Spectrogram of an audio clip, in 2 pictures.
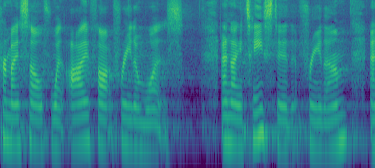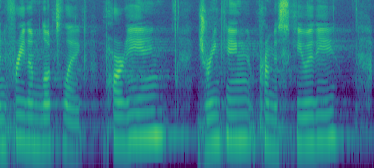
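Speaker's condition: Cleft palate; congenital

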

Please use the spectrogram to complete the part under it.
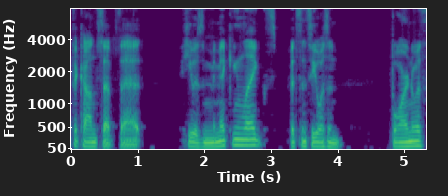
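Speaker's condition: No condition

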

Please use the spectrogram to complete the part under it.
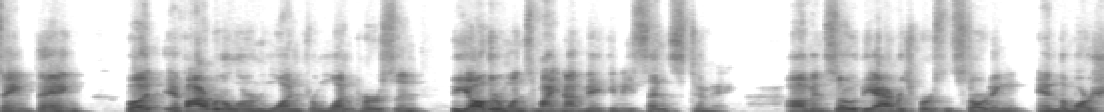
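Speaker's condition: Cleft palate; congenital cleft palate

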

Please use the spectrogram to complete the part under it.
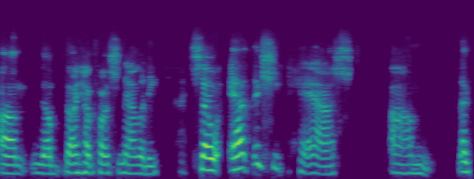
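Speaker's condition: Bilateral cleft lip and palate; surgeries needed to function normally with eating, speaking, drinking

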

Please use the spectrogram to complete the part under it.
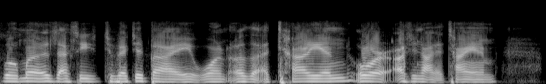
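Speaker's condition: Down syndrome

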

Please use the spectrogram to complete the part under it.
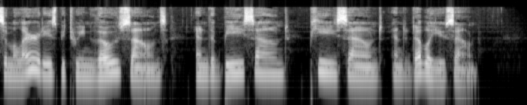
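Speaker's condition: No condition

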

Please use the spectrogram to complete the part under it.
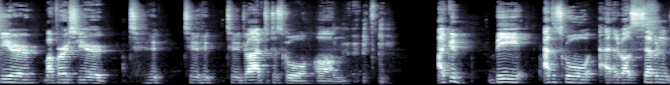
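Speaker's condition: Stutter; repeated sounds, prolonged sounds

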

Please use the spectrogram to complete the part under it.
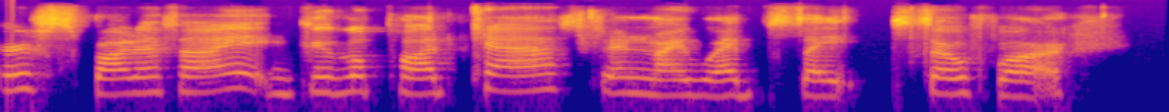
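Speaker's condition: Cerebral palsy; congenital spastic cerebral palsy

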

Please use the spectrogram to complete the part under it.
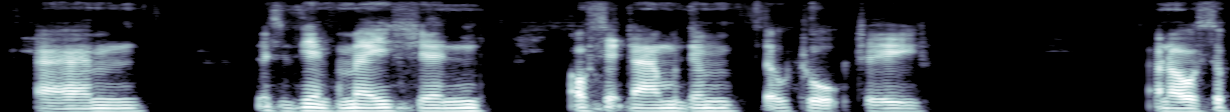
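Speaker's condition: Profound deafness, acquired from meningitis; profound deafness from meningitis at age 1.5, hearing aids in childhood, later cochlear implant with rehabilitation

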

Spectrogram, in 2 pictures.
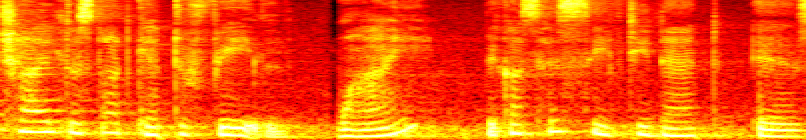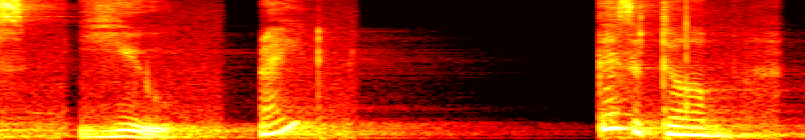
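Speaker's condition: No condition

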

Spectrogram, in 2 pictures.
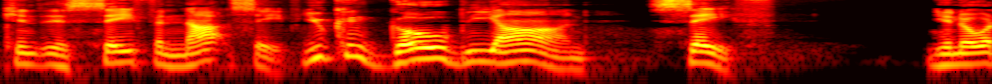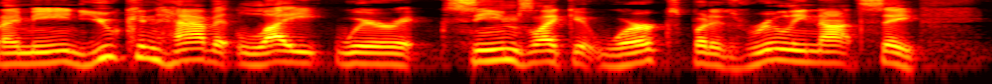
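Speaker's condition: No condition

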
